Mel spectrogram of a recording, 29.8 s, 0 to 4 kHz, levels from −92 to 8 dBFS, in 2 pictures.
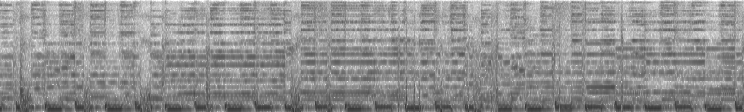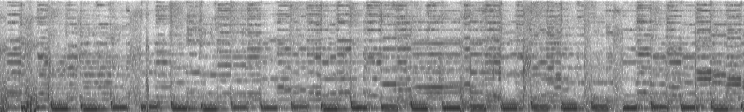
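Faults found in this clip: Sound chopped by the voice detector, 0.26–4.2 s, 5.82–6.62 s, 7.96–12.46 s, 14.84–17.86 s, 24.08–27.34 s: sound repeatedly swapped for flat synthetic noise, likely sender VAD toggling, roughly 0.3–0.9 s replaced per stretch.

Sudden gain jump, 19.20 s: level and background drop together by about 4 dB with no ramp, holding until 21.2 s; likely an unramped digital gain step.

Burst of packet loss, 22.06–22.16 s: about 80 ms missing, receiver concealment stretches the last sound and fades it before audio resumes further on.

Sound dropped by the voice detector, 28.78 s: a 20 ms slice of sound replaced by comfort noise, likely the VAD treating it as background. Band ends at 4 kHz throughout, consistent with a narrowband call codec.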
